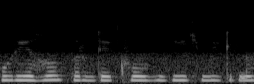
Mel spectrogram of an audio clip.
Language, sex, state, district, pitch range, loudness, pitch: Hindi, female, Bihar, Kishanganj, 185-195 Hz, -28 LUFS, 190 Hz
